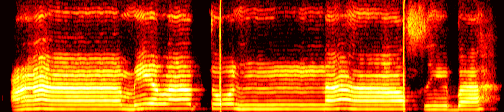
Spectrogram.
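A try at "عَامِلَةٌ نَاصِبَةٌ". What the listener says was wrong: ingat jangan ke hidung. Aminatun nasib. Jangan ke hidung ya. Bagaimana cara ke hidung? Pernah saya kasih dulu triknya? Masih ingat nggak? Nanti di YouTube-nya kau ketik anjing lagi melonglong gitu ya, anjing hutan.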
